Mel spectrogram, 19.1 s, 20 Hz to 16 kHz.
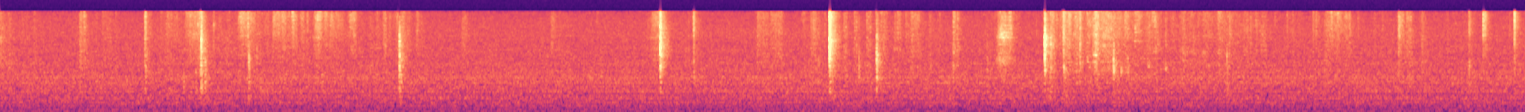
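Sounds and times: room hum: 0:00.0 - 0:19.0.

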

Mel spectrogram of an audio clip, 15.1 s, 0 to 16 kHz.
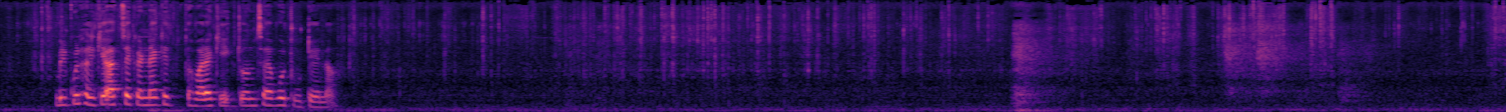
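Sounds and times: low steady hum: 0:00.0 - 0:15.0
paper and gloves rustling: 0:00.0 - 0:15.0.

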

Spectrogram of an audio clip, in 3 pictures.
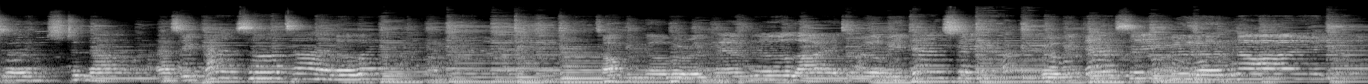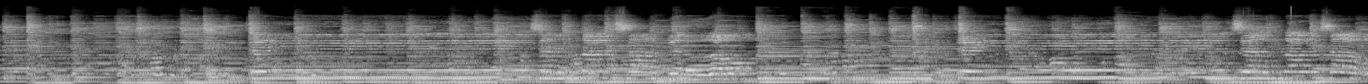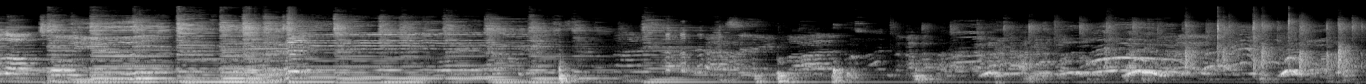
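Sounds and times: person singing wordlessly: 0:00.0 - 0:04.1, 0:05.9 - 0:13.9, 0:15.8 - 0:22.1, 0:22.9 - 0:36.2
acoustic guitar strumming: 0:00.0 - 0:38.0.

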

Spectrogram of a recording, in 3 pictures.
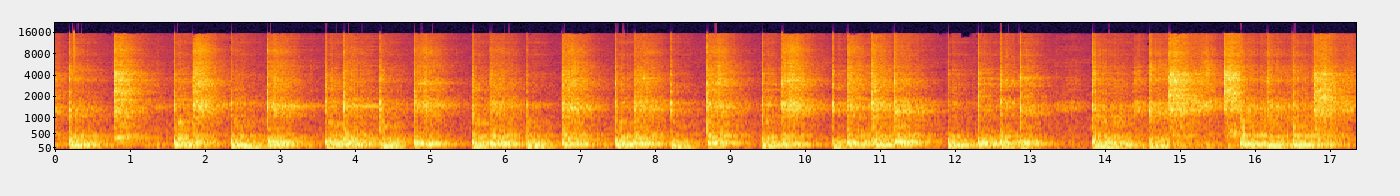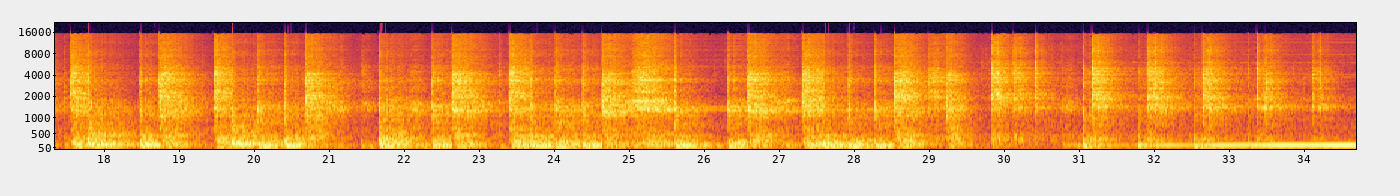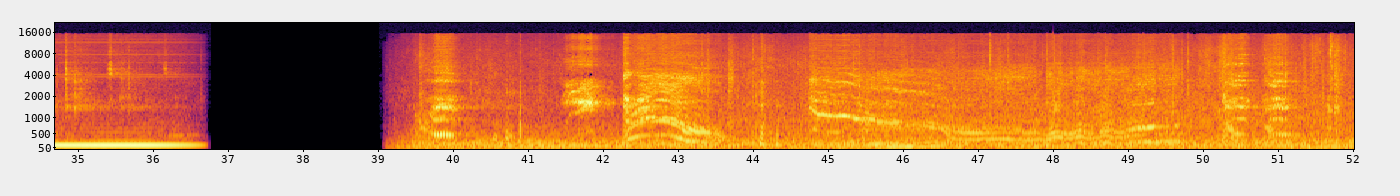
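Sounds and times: person beatboxing into microphone: 0:00.0 - 0:34.3, 0:46.4 - 0:50.6.

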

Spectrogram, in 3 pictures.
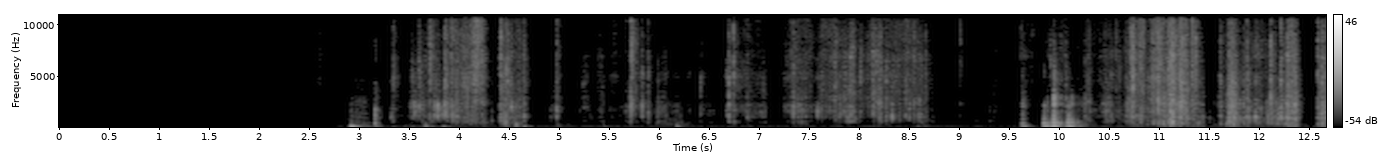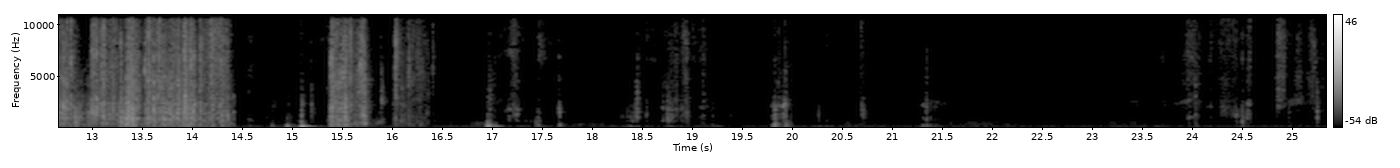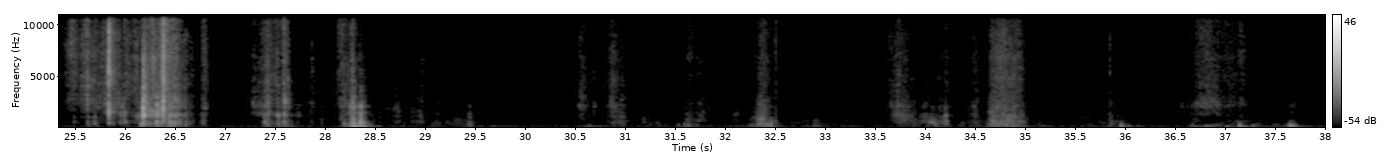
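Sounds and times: paper cards rustling: 0:03.0 - 0:08.8, 0:10.1 - 0:14.5, 0:15.2 - 0:17.5, 0:23.8 - 0:29.0
plastic bag tearing and crinkling: 0:03.4 - 0:08.9, 0:10.2 - 0:14.5, 0:15.3 - 0:16.4.

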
